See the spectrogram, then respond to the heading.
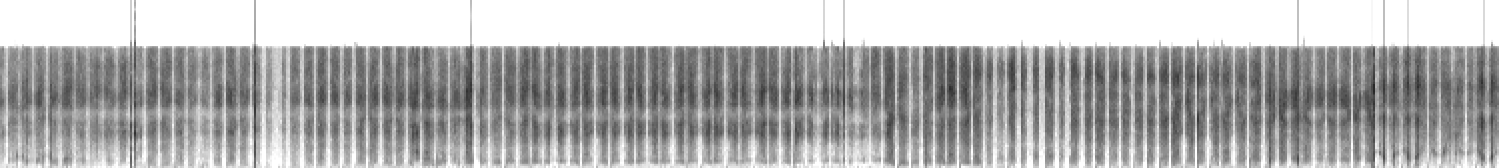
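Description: Serrated plastic tweezers grip and scrape a small, hollow, white plastic earphone inline microphone remote. The result is a dense, rapid stream of dry, bright rubbing and scratching strokes, with a few sharper clicks standing out.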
